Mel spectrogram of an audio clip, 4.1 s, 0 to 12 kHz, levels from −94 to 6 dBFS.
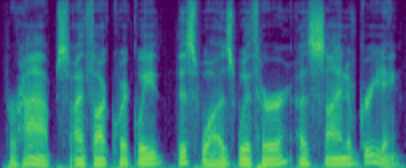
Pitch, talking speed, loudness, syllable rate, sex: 100 Hz, 175 wpm, -16 LUFS, 3.8 syllables/s, male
